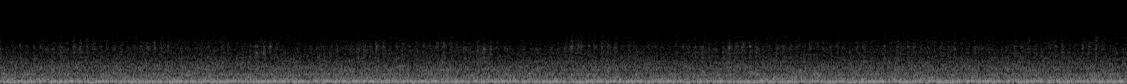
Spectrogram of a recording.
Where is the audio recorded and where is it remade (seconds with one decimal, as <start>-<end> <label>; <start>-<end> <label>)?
0.0-2.3 recorded; 2.3-3.7 remade; 3.7-5.8 recorded; 5.8-9.0 remade; 9.0-11.3 recorded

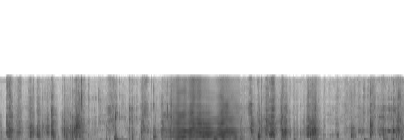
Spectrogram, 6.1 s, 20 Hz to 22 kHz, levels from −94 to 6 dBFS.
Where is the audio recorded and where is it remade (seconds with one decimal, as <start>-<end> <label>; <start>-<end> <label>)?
0.0-2.6 recorded; 2.6-3.6 remade; 3.6-6.1 recorded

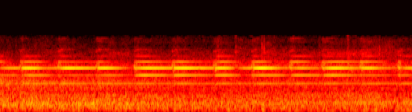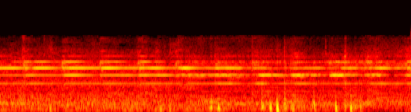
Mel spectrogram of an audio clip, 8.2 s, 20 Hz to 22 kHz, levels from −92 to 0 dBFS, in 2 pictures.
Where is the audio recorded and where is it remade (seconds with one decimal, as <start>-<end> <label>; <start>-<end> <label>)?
0.0-5.9 recorded; 5.9-8.2 remade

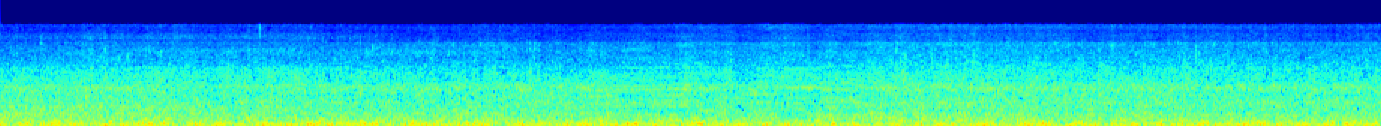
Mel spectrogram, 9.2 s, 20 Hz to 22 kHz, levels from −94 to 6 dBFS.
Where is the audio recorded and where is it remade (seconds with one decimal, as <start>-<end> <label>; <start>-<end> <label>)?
0.0-3.9 recorded; 3.9-5.9 remade; 5.9-9.2 recorded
